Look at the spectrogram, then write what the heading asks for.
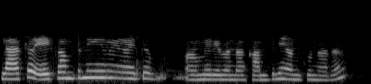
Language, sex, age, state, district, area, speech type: Telugu, female, 18-30, Telangana, Nizamabad, rural, conversation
